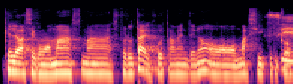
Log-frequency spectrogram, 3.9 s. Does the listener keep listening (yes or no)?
no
